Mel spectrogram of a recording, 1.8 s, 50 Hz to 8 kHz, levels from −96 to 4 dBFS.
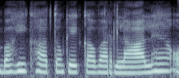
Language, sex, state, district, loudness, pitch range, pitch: Hindi, female, Uttar Pradesh, Deoria, -15 LUFS, 200-225 Hz, 210 Hz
